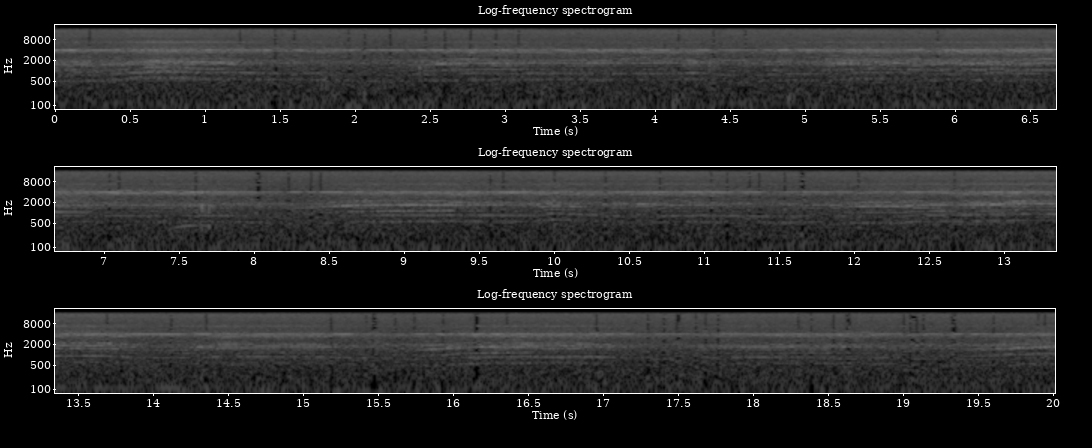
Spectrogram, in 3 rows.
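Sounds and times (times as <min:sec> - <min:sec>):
quadcopter motors whining: 0:00.0 - 0:20.0.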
